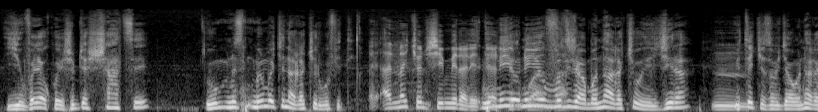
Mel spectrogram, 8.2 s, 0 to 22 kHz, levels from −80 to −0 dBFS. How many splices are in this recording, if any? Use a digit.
0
